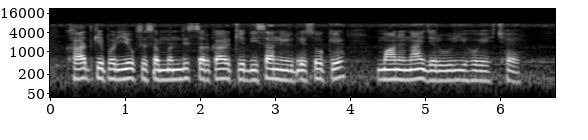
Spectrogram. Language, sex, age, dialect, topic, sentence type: Magahi, male, 46-50, Western, agriculture, statement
